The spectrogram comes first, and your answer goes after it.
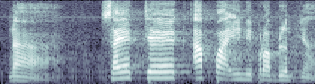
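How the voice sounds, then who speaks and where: The man's pitch swings very widely, and his tone is animated. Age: 60s. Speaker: regional head of government. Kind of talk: public lecture to students. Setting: university auditorium with audience.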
